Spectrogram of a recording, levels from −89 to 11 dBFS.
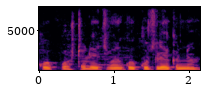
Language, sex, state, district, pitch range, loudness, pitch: Garhwali, male, Uttarakhand, Tehri Garhwal, 130-135 Hz, -25 LUFS, 130 Hz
